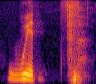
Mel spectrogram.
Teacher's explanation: This is the same as depth in that there's going to be a stopping of the airflow and then releasing the airflow for the TH.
